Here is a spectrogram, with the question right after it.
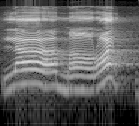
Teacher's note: La marad, jangan qalqalahkan huruf dad.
